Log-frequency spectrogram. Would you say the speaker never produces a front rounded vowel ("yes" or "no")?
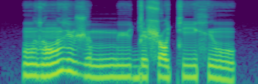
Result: no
